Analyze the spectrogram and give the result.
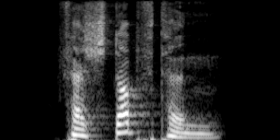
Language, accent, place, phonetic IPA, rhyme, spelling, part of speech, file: German, Germany, Berlin, [fɛɐ̯ˈʃtɔp͡ftn̩], -ɔp͡ftn̩, verstopften, adjective, De-verstopften.ogg
- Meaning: inflection of verstopfen: 1. first/third-person plural preterite 2. first/third-person plural subjunctive II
